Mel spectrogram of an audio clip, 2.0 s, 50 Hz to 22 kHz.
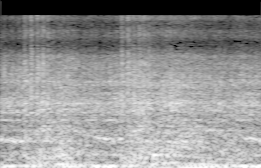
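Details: Honda Vario 150 smartkey scooter (K59 ECM) starting with original ECU and remote: engine revs up cleanly and evenly with steady low beat, no knocks or rattles; normal revving.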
